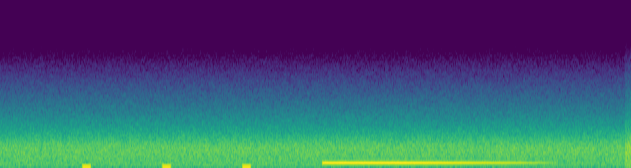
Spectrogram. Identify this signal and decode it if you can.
Radio time signal (three low pips and a long one an octave up, as on NHK), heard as pips, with radio hiss and a squelch burst at the end.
